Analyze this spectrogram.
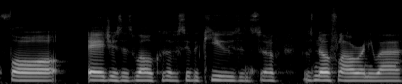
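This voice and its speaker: A woman with a Yorkshire accent speaks at a moderate pace and medium pitch, in a very clean recording with a silent background. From Leeds area, England. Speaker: small business owner, baker. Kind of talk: casual interview chat. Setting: studio.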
